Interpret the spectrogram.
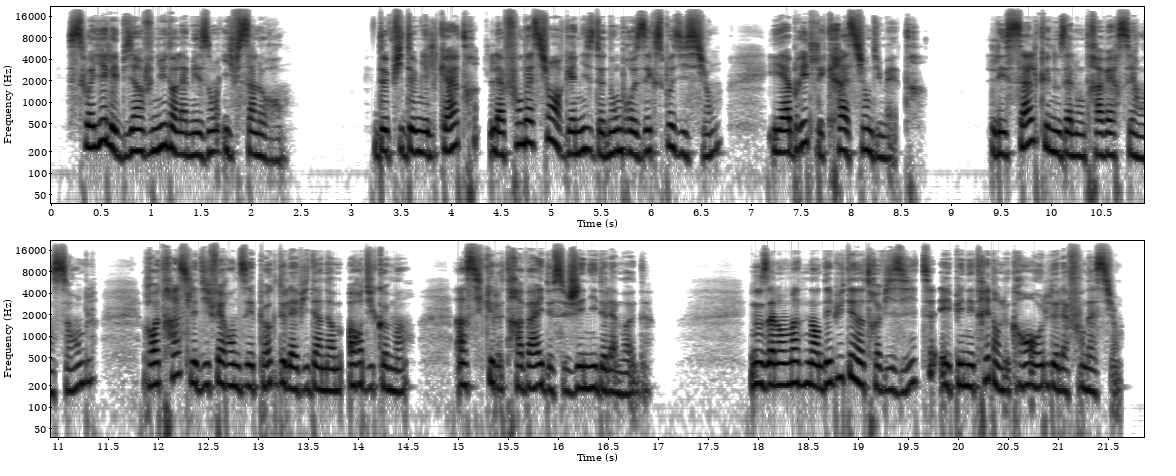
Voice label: Audioguide; YSL

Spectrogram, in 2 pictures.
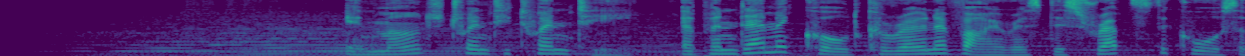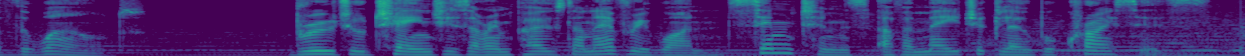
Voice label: ENG narration docu; Intro about society pandemic and art; HOOPER; VERMEER

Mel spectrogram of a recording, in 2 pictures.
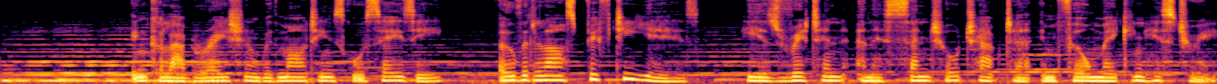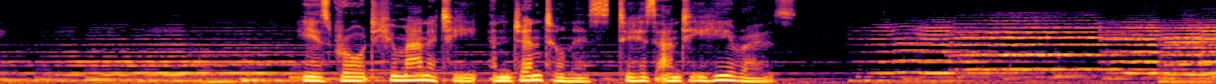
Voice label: UK NARRATION docu; DE NIRO

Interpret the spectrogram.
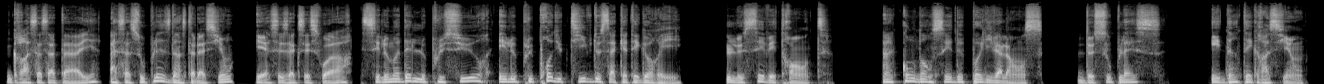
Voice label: Corporate

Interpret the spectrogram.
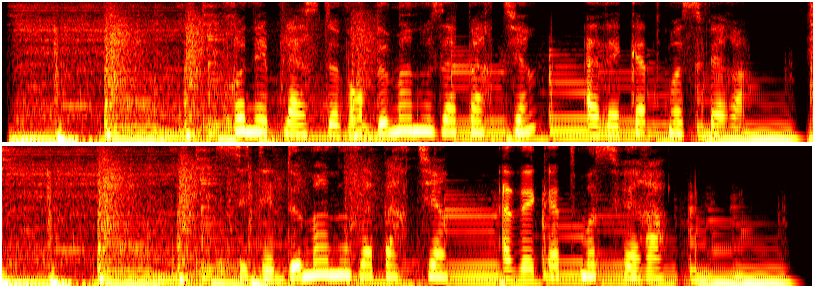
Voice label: BILLBOARD FR; Atmosphera

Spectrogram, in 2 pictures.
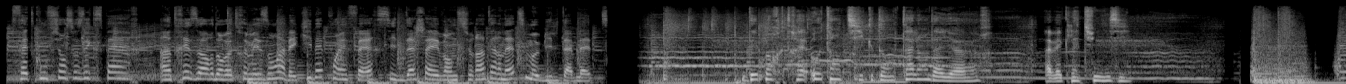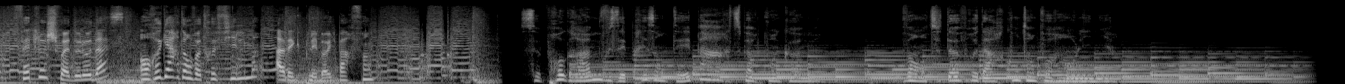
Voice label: billboard

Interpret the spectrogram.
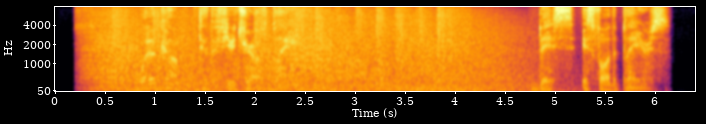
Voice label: ENGLISH; PLAYSTATION

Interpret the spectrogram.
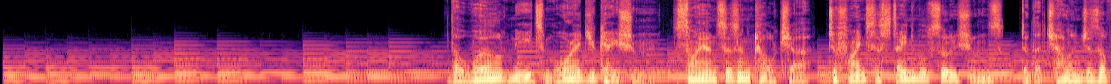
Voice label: voice over; unesco

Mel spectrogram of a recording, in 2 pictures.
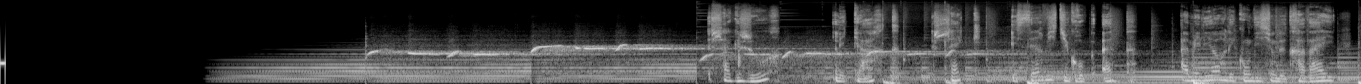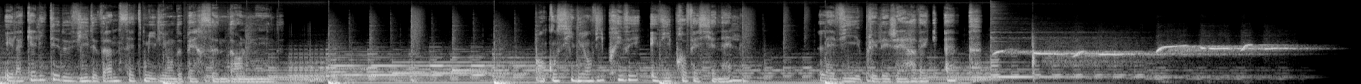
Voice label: SPOT WEB; MX UP

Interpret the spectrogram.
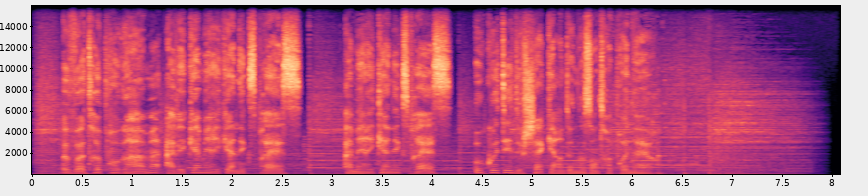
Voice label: billboard; AMERICAN EXPRESS

